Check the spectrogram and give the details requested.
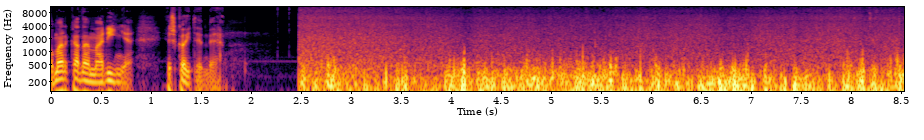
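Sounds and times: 
speech: 0.0 - 2.0
strong wind buffeting a microphone: 2.5 - 8.5.

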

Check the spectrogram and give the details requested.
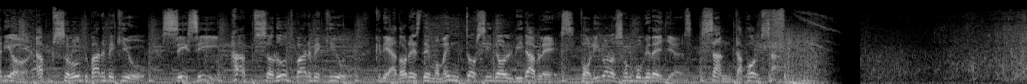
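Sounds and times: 
speech: 0.0 - 8.2
rushing wash of sea waves: 8.6 - 10.2.

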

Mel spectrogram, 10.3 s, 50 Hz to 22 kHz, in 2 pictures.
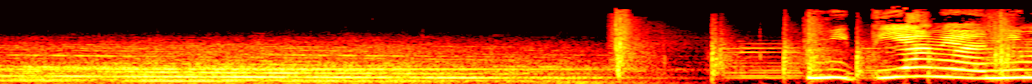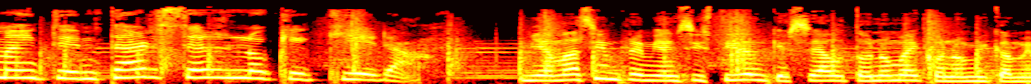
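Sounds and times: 
sirens wailing: 0.0 - 3.2
speech: 4.4 - 10.3.

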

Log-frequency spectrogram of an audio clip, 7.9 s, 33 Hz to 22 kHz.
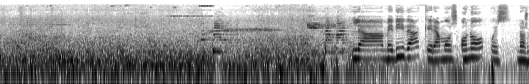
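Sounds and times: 
busy city street traffic engine rumble: 0.0 - 7.9
car horns honking: 2.0 - 5.4
speech: 5.3 - 7.9.

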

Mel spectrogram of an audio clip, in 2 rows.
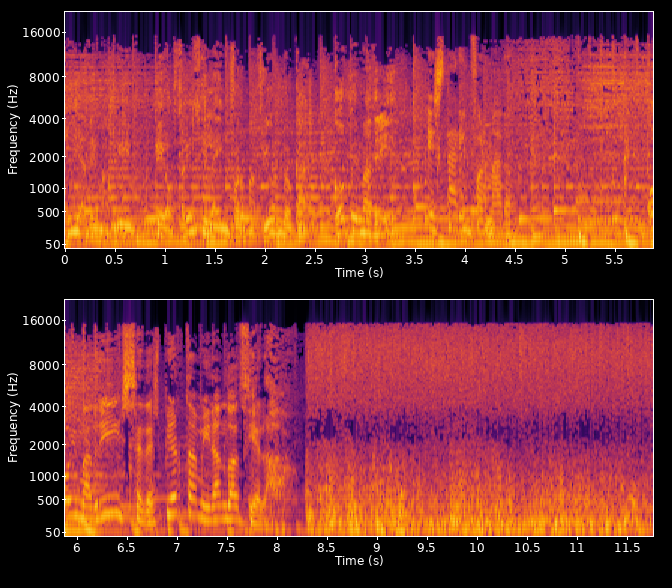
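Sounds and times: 
speech: 0.1 - 4.9, 5.8 - 8.6
deep continuous thunder rumble in Madrid Spain: 8.3 - 11.7
heavy rain pouring in Madrid Spain: 8.3 - 11.7.

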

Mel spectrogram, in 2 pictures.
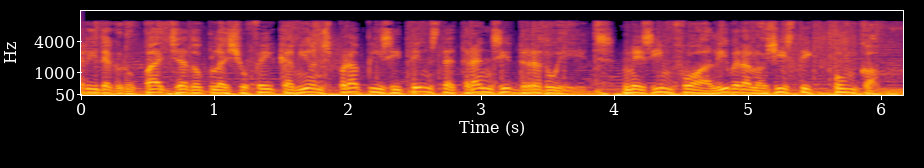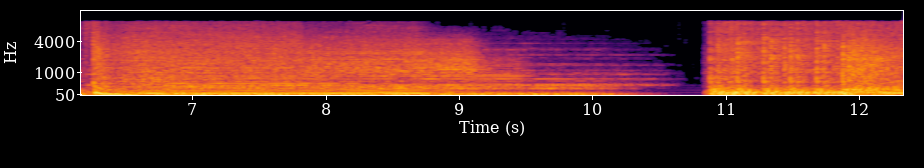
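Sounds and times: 
speech: 0.0 - 6.3
loud burst of sound: 6.2 - 9.2
Harley-Davidson motorcycle engine running with a rough rumble: 10.9 - 12.3.

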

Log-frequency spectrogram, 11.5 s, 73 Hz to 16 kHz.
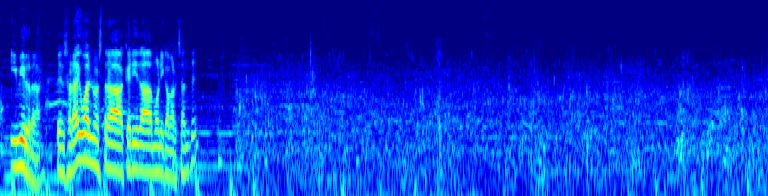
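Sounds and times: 
speech: 0.2 - 3.1
sea waves breaking on rocky coves of Menorca: 3.6 - 11.5.

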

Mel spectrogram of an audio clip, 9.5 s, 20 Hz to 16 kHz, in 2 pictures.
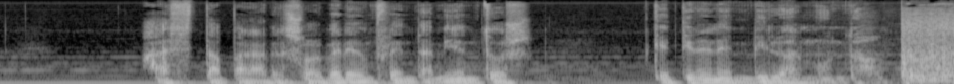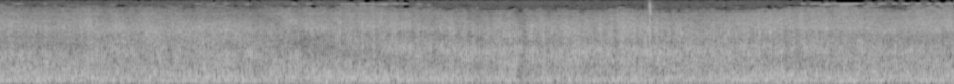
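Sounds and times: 
speech: 0.8 - 5.0
helicopter passing overhead: 4.5 - 9.5.

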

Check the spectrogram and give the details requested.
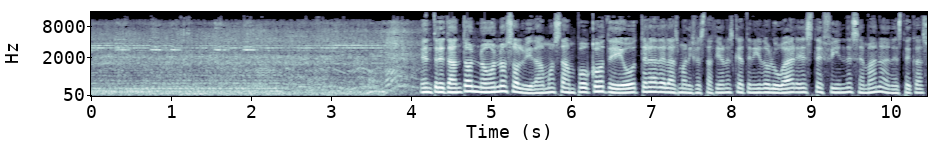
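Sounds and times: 
motorcycle engines roaring in a protest march: 0.0 - 5.0
traffic noise: 0.0 - 5.6
speech: 4.1 - 10.4.

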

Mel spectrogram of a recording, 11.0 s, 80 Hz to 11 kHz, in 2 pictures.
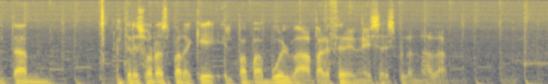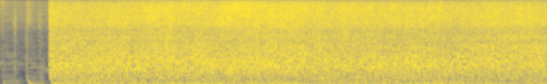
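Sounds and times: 
speech: 0.1 - 0.6, 1.2 - 4.7
ocean waves crashing on rock: 6.0 - 10.9.

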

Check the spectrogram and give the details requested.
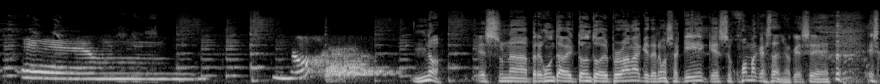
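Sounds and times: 
speech: 0.2 - 1.3, 4.1 - 8.7
dog giving a rising, strained whine of protest: 3.1 - 4.0.

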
